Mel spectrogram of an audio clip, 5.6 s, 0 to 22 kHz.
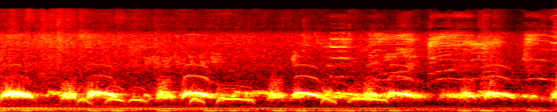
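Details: Thailand-type spotted dove used as a decoy, April 2018: a rolling run of husky coos, roughly one per second, with faint higher chirps and a low background drone.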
